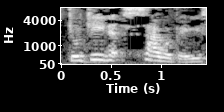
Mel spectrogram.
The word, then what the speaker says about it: Georgina Sowerby: Hello, this is Love Your Creativity, and today I have got, I'm very excited about this, Georgina Sowerby, is that correct? – That's right.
